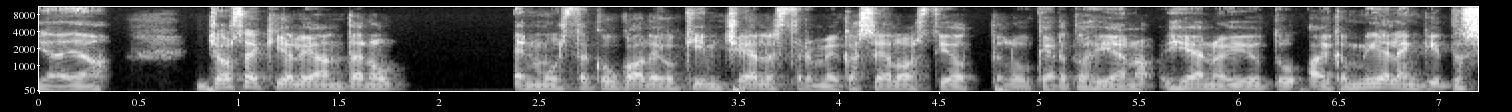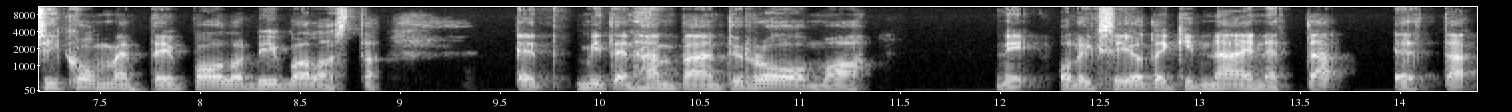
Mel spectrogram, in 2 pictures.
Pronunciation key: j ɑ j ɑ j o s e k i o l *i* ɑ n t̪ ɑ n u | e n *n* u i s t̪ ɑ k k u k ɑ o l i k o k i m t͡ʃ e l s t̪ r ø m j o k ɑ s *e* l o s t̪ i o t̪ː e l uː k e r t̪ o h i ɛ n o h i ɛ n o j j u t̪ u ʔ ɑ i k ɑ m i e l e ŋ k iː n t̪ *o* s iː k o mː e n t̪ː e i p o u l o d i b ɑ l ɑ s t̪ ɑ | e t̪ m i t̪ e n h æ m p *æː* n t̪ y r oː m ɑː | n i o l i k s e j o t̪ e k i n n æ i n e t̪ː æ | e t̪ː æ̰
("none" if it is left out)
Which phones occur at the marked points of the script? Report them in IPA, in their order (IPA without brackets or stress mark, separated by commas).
i, m, e, o, æː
